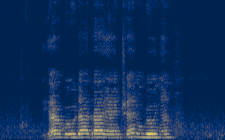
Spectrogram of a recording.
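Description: A young woman sings out a loud drawn-out exclamation.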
